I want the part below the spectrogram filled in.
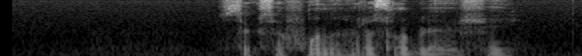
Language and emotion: Russian, neutral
